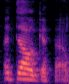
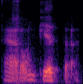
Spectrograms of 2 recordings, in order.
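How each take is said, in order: First: Adelgitha said a-DEL-gith-a, stress on DEL; settled pronunciation. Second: Adelgitha said AD-el-GITH-a, stress on first and third syllables; trial pronunciation. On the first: Reader settling on a princess's name, Adelgitha as a-DEL-gith-a. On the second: Reader sounding out a princess's name, Adelgitha as AD-el-GITH-a. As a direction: say Adelgitha as AD-el-GITH-a, low and unsure. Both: Shown as a demonstration. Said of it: "That's probably how it's pronounced".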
